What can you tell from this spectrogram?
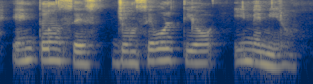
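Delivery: ordinary delivery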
